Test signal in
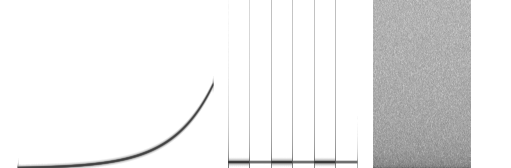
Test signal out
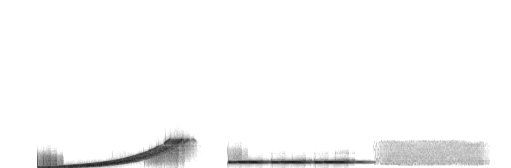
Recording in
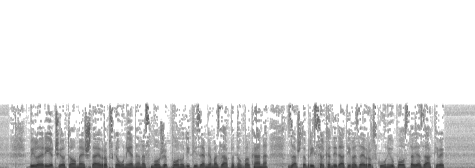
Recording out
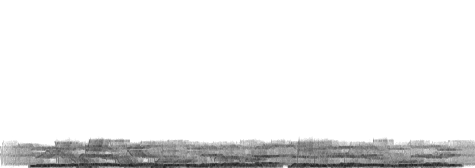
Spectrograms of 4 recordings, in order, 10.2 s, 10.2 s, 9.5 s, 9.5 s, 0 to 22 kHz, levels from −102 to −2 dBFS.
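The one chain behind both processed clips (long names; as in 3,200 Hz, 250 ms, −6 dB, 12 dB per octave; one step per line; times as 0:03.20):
three sine waves on the formant tracks
reverb whose tail is shaped and stops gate 280 ms rising, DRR −5.5 dB
speech leveller within 4 dB 0.5 s
on a send: single-tap delay 122 ms −11.5 dB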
